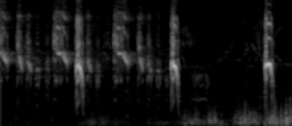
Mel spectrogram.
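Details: Grey francolin (teetar) calling in short, harsh, repeated phrases about once a second, each ending in a sharper accented note, with low rumbling background noise in the second half.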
